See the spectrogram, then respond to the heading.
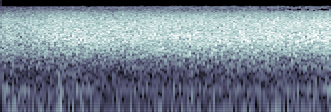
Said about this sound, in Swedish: Tack och lov så de här dysterna slår till ibland och släpper ut ett befriande moln av vatten över oss här.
